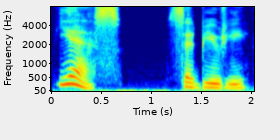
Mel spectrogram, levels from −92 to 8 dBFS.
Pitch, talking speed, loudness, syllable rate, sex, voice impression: 165 Hz, 90 wpm, -19 LUFS, 2.7 syllables/s, female, feminine, slightly gender-neutral, very adult-like, very middle-aged, thin, slightly tensed, slightly weak, bright, very soft, clear, fluent, slightly cute, cool, intellectual, refreshing, very sincere, very calm, friendly, very reassuring, slightly unique, very elegant, sweet, slightly lively, very kind, very modest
